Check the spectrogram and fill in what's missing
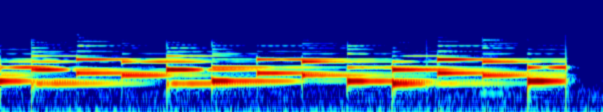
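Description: A Nexus pluck synth plays a basic trap melody over a chord, with bright repeated plucked notes falling in a steady rhythm and stopping near the end, alone without voices.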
